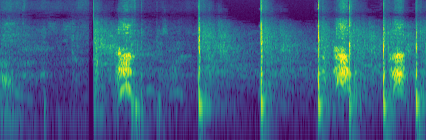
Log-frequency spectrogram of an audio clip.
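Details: Presa Canario puppy named G'Bomba de la Arena, seven months old, at its first protection work training with AVD e.V.; several short, sharp barks spaced about half a second apart, mixed with sharp impact clicks and brief human speech.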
